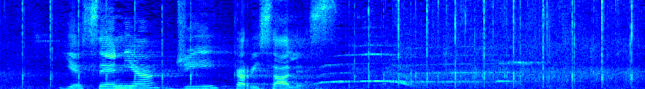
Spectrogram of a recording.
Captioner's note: cheers and applause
